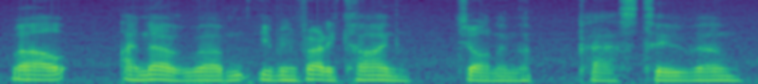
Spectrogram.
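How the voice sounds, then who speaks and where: A man's voice: fairly low pitch, flat delivery, moderate pace, slight background noise. A man interviewing a guest in a polite, hesitant way, with many fillers. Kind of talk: conversational interview.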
